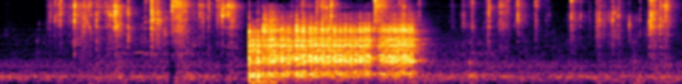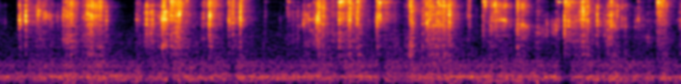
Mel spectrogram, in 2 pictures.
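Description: A few small, solid metal euro coins are held loosely in one hand over a wooden table and shaken so they rattle against the fingertips and palm, with some dropping onto the table. The result is bright, short-ringing metallic clinks and jingles in uneven bursts, with a louder, continuous rush of rattling for about a second and a half near the start.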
